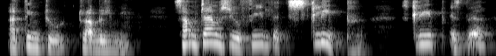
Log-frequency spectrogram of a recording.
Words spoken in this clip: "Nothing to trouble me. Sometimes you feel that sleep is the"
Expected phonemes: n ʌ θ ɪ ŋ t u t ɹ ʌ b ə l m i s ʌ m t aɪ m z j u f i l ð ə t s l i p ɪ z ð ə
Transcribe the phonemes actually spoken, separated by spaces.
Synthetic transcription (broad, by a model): n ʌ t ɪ ŋ t u t ɹ ʌ b ə l m i s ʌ m t aɪ m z j u f i l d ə t s l i p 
